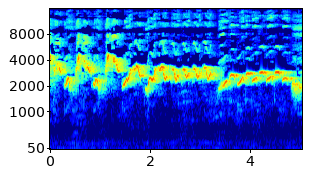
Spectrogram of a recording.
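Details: A nightingale sings a loud, flowing whistled warble, first with a few sharp upward-swooping notes, then settling into an even, rapidly trilled rolling phrase.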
